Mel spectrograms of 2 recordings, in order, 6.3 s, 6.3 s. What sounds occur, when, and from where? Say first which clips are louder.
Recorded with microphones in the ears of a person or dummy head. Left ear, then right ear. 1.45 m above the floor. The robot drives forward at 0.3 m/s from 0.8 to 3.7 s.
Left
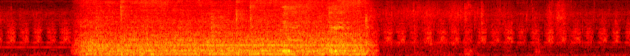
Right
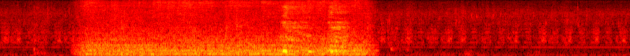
2.8 s a cough: right 4 dB; 15° right (ahead or behind), 5.5 m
